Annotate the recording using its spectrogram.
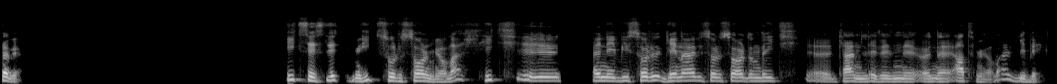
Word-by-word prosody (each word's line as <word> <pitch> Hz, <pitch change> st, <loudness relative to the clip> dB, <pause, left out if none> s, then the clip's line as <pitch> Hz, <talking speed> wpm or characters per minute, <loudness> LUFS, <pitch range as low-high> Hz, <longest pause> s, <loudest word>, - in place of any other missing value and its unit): Tabii. -, -, +5 dB, 2.6 s
Hiç 215 Hz, 0 st, +2 dB
ses 185 Hz, -5 st, +3 dB
etmeyip, 190 Hz, -3 st, +1 dB
hiç 205 Hz, +1 st, -13 dB
soru 170 Hz, -4 st, +2 dB
sormuyorlar. 155 Hz, -, +1 dB
Hiç, 210 Hz, +5 st, -4 dB
iii, 170 Hz, -6 st, +3 dB, 0.3 s
hani, 165 Hz, -2 st, +3 dB
bir 175 Hz, -, 0 dB
soru 185 Hz, +3 st, +3 dB
genel 175 Hz, +3 st, +2 dB
bir -, -, -4 dB
soru 165 Hz, +1 st, -1 dB
sorduğumda 160 Hz, 0 st, 0 dB
hiç, 155 Hz, -2 st, -7 dB
eee, 70 Hz, -2 st, -6 dB
kendilerini 135 Hz, -1 st, 0 dB
öne 135 Hz, +1 st, -1 dB
atmıyorlar 145 Hz, -, -3 dB
gibi. -, -, -4 dB
165 Hz, 125 wpm, -24 LUFS, 140-180 Hz, 2.6 s, Tabii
